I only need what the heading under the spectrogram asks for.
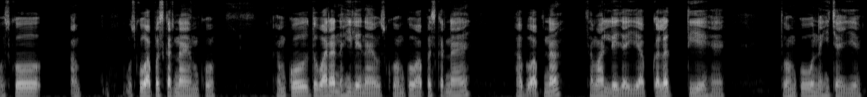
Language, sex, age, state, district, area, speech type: Hindi, male, 18-30, Uttar Pradesh, Varanasi, rural, spontaneous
